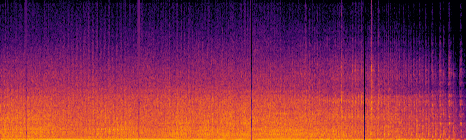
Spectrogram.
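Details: MTD riding mower twin-cylinder engine after replacing one head gasket and swapping the aluminum woodruff key for a steel one: pops along loud and steady at a fast even beat, then winds down at shutoff; runs healthy, burning off oil and mouse debris.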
